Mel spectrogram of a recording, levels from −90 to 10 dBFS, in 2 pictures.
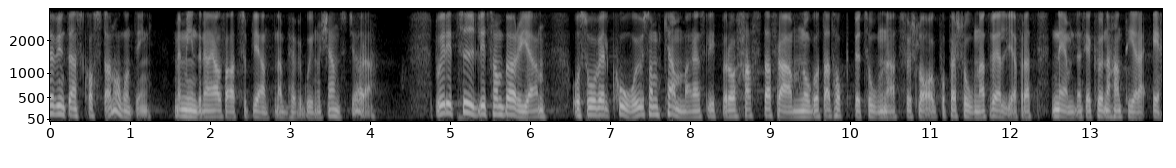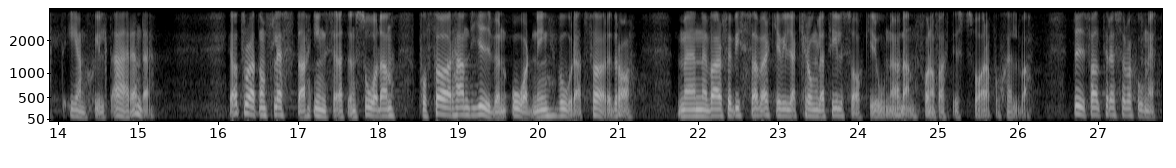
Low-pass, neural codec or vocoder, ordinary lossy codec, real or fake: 3.6 kHz; none; none; real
